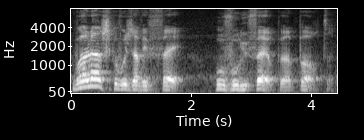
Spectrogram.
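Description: A man reading a novel aloud voices a proud young woman who hurls bitter, vehement accusations, slowly and with a creaky grain. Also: medium pitch, very animated, heavily acted. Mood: scornful, indignant. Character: proud, scornful young woman, furious heiress.

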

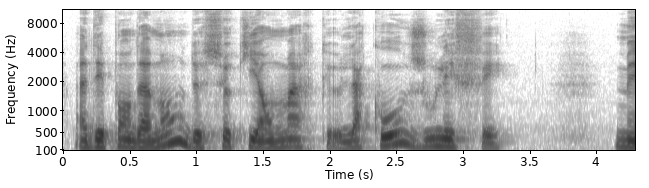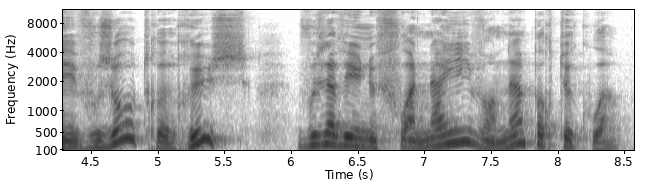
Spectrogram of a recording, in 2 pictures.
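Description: A woman's voice: low-pitched, a little mellow, exaggerated voice. A woman reading the part of an earnest young woman in a storybook. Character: earnest young woman defending her father.

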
